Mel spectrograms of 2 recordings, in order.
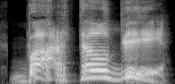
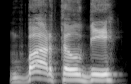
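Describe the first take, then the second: First: The name is shouted at full volume. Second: The name is called more loudly. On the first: "заорал я" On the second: "громче"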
